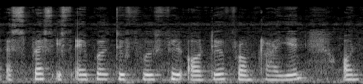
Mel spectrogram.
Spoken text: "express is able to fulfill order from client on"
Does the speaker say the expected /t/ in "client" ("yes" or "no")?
yes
